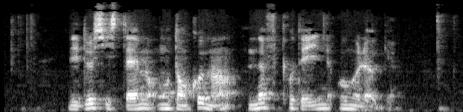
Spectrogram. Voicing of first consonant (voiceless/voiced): voiced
